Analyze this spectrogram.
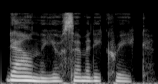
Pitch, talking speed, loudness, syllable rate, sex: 160 Hz, 150 wpm, -16 LUFS, 5.1 syllables/s, female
